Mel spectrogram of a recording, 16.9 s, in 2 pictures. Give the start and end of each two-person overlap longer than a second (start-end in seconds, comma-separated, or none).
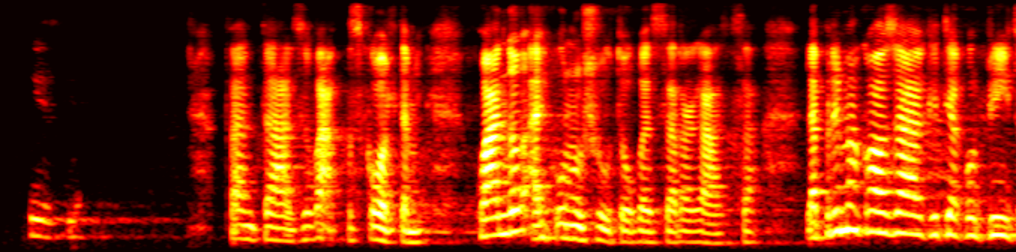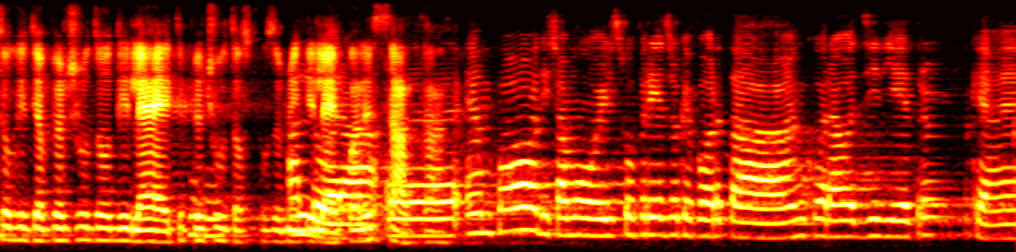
10.9-12.2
